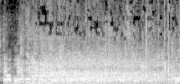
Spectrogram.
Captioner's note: laughter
